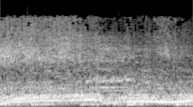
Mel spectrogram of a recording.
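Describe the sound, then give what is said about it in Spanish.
German military motorcycle revving on a country road in a World War II film scene, a loud, steady buzzing engine drone with layered harmonics at fairly even pitch for the full two seconds. “Por fin arranca y desaparece al final de una recta.”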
